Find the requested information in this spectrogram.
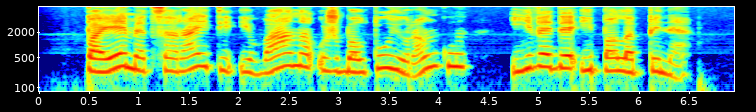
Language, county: Lithuanian, Panevėžys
